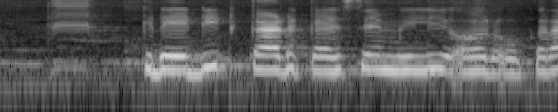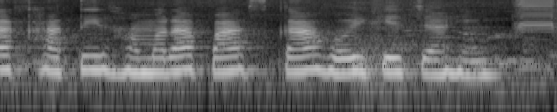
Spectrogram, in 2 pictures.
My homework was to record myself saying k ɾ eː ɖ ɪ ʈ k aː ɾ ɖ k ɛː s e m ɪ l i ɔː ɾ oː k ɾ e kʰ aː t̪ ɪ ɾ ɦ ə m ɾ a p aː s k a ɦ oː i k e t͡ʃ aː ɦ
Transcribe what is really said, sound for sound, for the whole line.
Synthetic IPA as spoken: k ɾ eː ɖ ɪ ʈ k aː ɾ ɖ k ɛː s e m ɪ l i ɔː ɾ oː k ɾ a kʰ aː t̪ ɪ ɾ ɦ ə m ɾ a p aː s k a ɦ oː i k e t͡ʃ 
